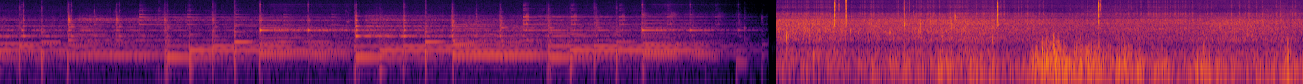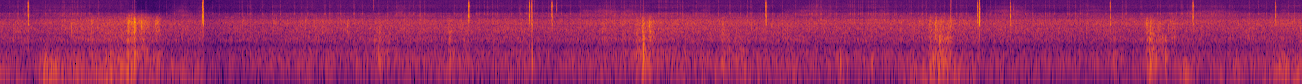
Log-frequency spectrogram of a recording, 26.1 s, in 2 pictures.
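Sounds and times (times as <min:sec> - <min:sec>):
deep rumbling: 0:07.8 - 0:26.0
sharp crackles: 0:07.8 - 0:26.0
volcanic ash column rushing: 0:07.8 - 0:26.0.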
